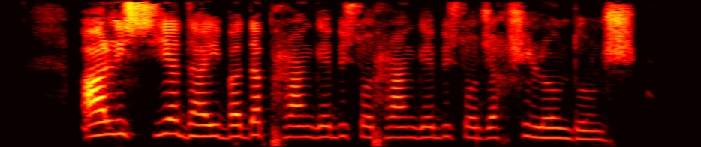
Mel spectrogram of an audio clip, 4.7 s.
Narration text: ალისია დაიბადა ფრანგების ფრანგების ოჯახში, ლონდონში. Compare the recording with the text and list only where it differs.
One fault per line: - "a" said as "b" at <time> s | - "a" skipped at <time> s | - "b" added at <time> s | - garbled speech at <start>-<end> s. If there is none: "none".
none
